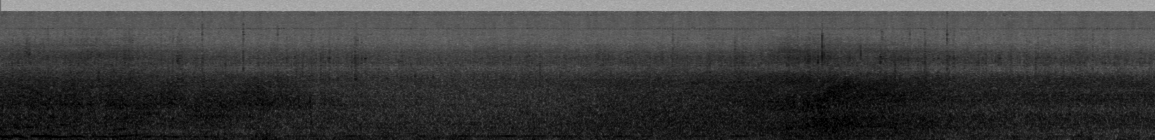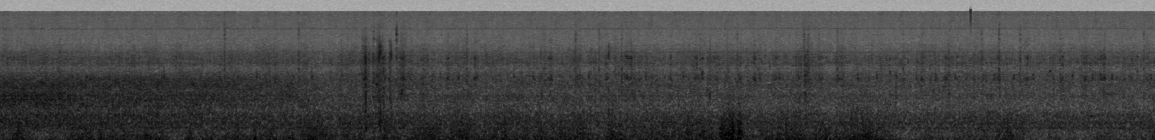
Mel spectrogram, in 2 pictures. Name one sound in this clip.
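Wind rumbles and rushes steadily past while cycling outdoors.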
